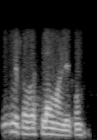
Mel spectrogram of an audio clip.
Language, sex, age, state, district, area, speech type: Urdu, male, 30-45, Bihar, Khagaria, rural, conversation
